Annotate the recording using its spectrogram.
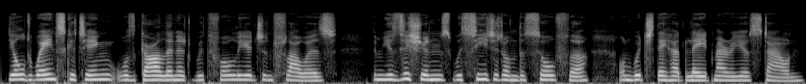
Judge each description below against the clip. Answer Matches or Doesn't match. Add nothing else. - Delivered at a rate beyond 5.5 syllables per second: Doesn't match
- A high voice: Matches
